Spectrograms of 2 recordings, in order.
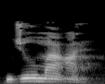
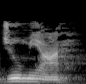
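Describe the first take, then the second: First: The m is followed by an a vowel. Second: The m is followed by an i vowel. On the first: "bi fathil mim jumaah" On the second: "bisa juga dibaca dengan kasrah"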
